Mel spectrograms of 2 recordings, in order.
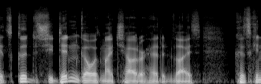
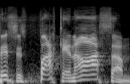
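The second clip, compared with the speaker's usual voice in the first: very high-pitched, put-on Boston guy voice; 12 semitones higher than usual. Acting out a Boston guy enjoying sex: imitating a Boston guy. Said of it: "That dude's just like".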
